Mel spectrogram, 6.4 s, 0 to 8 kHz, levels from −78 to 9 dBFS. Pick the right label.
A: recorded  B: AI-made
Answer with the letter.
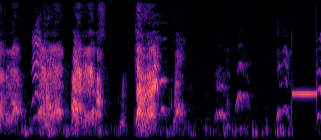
A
